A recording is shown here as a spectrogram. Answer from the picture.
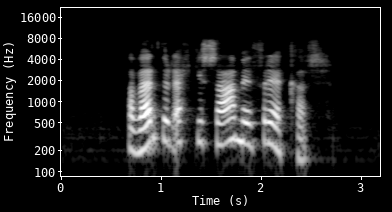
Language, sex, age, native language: Icelandic, female, 50-59, Icelandic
